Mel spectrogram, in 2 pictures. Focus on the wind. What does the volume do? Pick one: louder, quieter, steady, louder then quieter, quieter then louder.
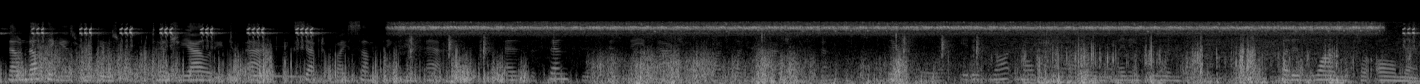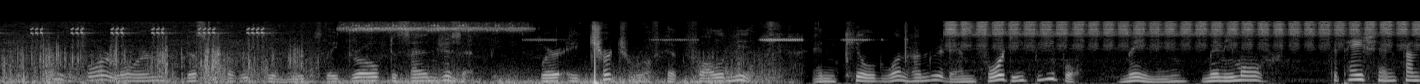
steady.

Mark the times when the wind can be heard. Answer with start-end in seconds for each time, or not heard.
0.0-22.1.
